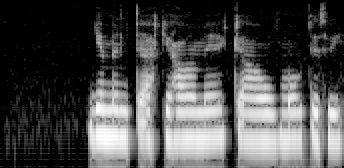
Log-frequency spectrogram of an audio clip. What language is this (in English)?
Icelandic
